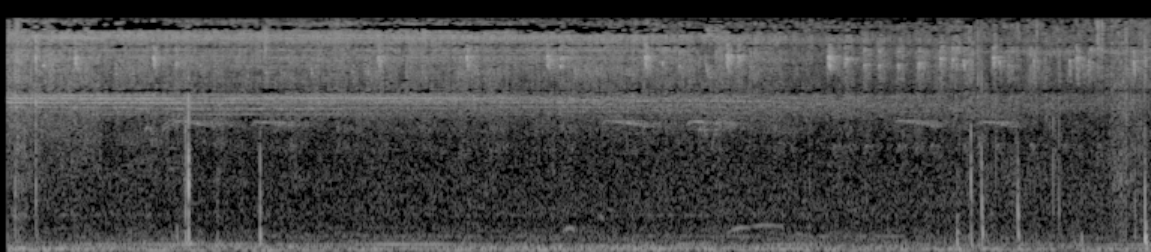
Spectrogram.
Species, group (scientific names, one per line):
Neocicada hieroglyphica
Cicadidae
